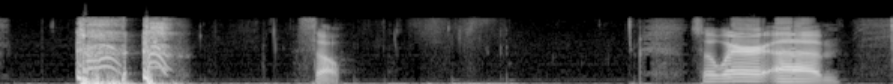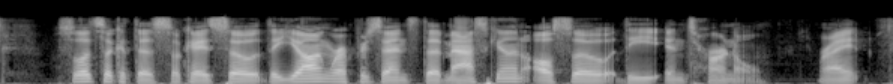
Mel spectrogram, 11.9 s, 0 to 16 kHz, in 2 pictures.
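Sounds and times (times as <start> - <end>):
person coughing: 0.5 - 1.3
speech: 2.1 - 2.4, 4.7 - 5.6, 6.4 - 11.8.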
